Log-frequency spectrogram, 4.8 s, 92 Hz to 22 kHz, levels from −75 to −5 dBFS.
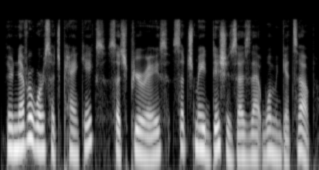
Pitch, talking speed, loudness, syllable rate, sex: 165 Hz, 190 wpm, -19 LUFS, 5.1 syllables/s, female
